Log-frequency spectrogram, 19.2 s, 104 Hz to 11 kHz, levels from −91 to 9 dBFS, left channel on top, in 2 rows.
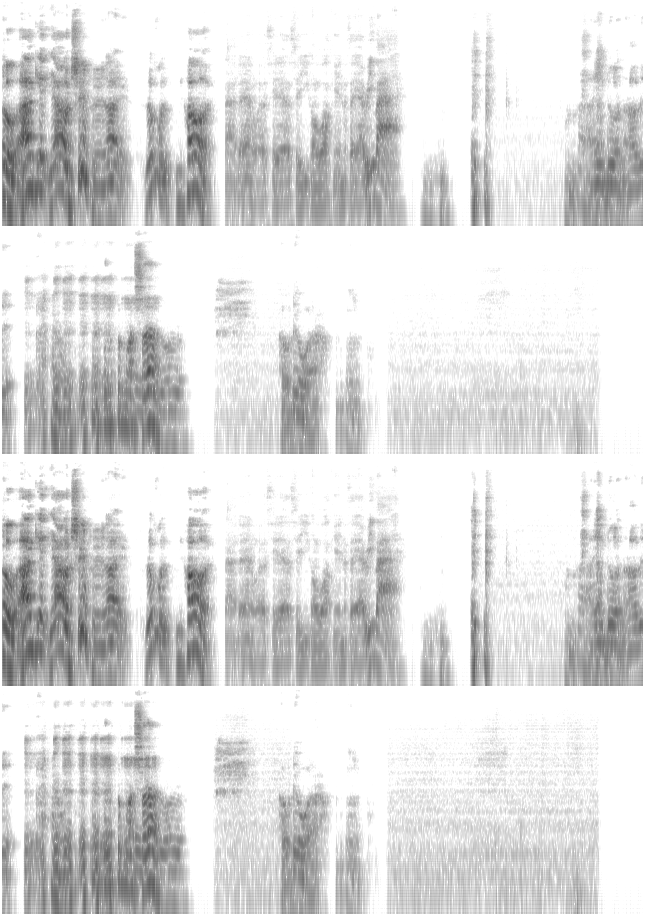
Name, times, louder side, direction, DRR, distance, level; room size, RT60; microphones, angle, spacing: voice 1, 0.0-1.9 2.2-3.1 8.4-9.7 10.1-10.6 11.1-12.3 13.8-14.5 14.8-15.0, right 1 dB, 10° right, 0.7 m, -31 dB
voice 2, 3.3-6.0, left 2 dB, 40° left, 1.2 m, -44 dB
voice 3, 7.0-7.4 8.7-9.0 9.9-11.8 12.8-13.4 13.7-13.8 15.8-16.0 16.7-18.4, right 6 dB, 50° right, 0.4 m, -45 dB
5.6 x 2.9 x 2.3 m
head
